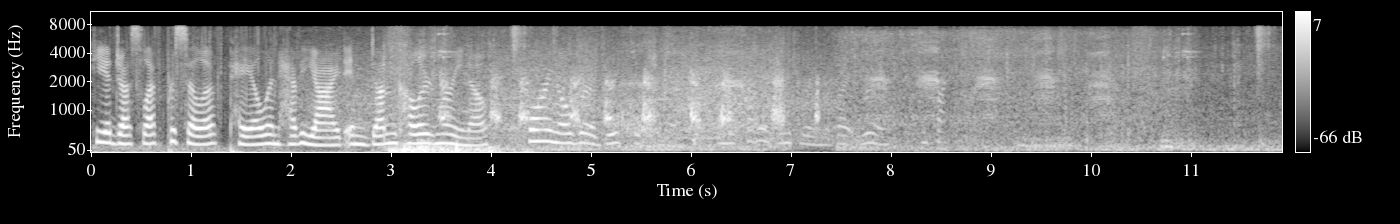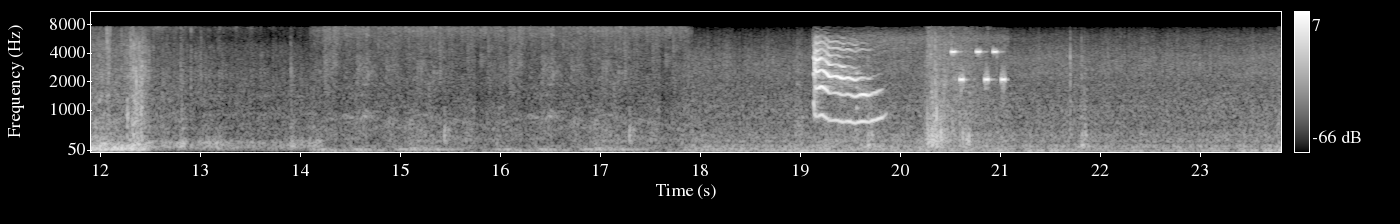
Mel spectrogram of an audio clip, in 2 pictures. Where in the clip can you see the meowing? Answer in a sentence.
The meowing can be heard from 3.0 to 4.2 s and from 19.1 to 21.1 s.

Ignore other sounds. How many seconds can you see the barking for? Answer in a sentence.
You can hear the barking for 4 seconds altogether.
